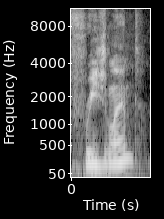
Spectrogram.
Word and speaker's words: Friesland: I got my man Johannes on, who you might know as the Crown Prince of Friesland. Did I say it right? Friesland? You did. Yes, you did.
